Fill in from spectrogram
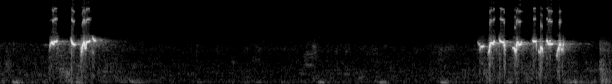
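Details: Bulbul song for coaching young birds or a singing adult: a short melodious warble of several whistled notes, silence for about four seconds, then a longer repeat of the same phrase.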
